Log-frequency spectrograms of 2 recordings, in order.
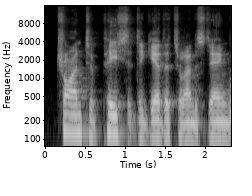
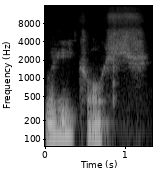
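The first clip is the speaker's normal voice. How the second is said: ordinary talk, nothing marked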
